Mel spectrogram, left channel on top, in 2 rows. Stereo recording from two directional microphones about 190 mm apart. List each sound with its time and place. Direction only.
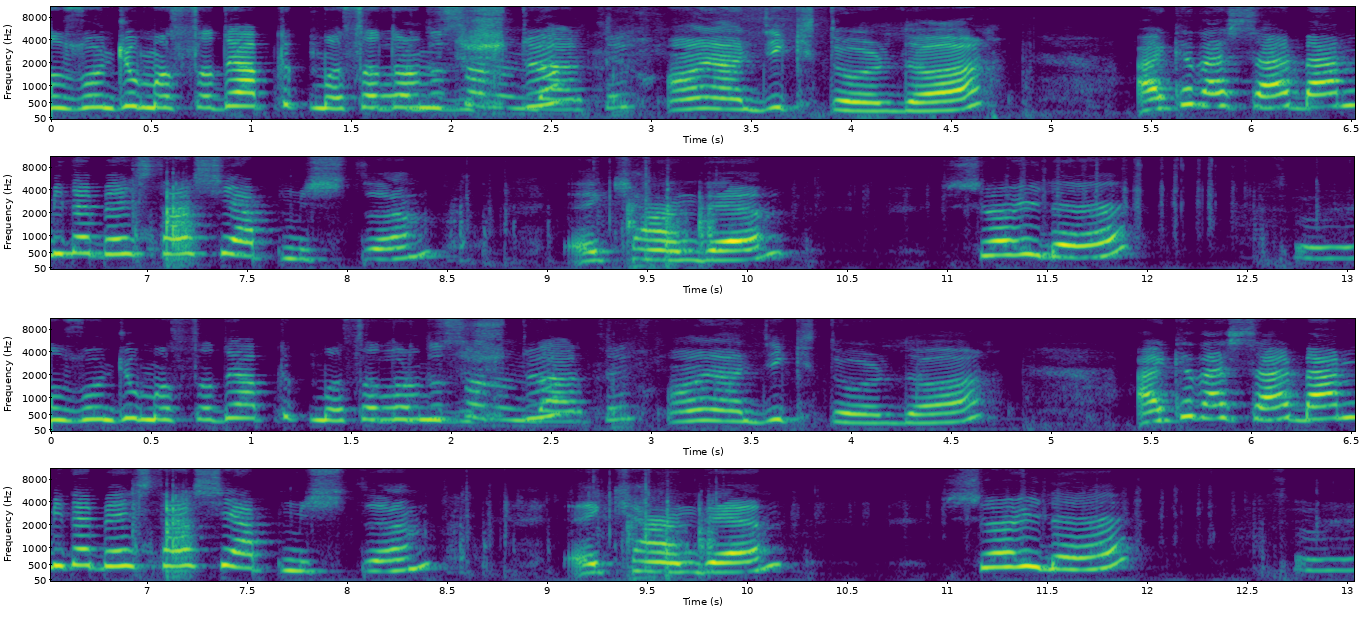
0.0 s a woman's voice: 5° right (ahead or behind)
9.6 s a child's voice: 10° right (ahead or behind)
11.1 s a child's voice: 10° right (ahead or behind)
